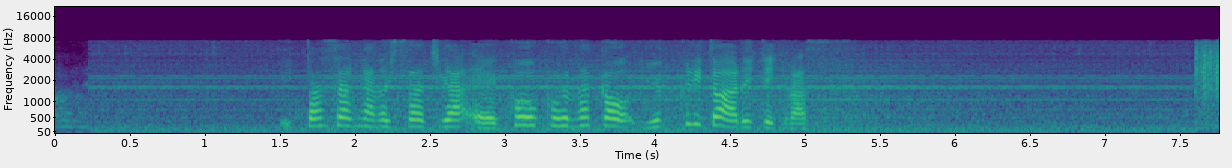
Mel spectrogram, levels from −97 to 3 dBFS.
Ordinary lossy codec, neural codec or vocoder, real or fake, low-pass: none; none; real; 7.2 kHz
